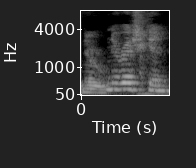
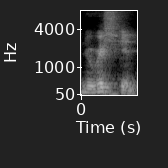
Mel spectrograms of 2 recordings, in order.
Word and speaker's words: Narishkin: How do I pronounce it? Narishkin. Narishkin.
